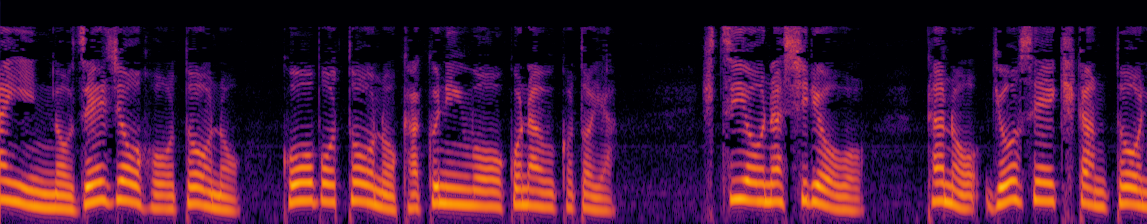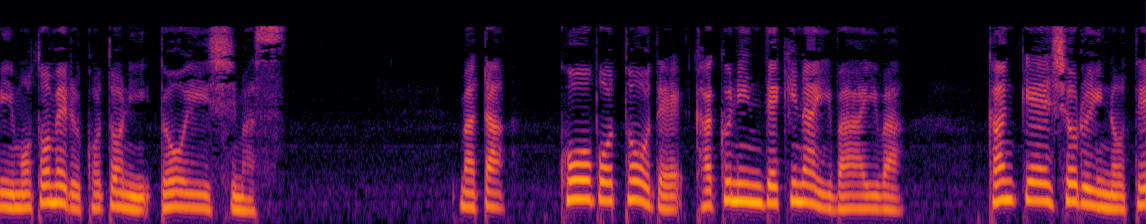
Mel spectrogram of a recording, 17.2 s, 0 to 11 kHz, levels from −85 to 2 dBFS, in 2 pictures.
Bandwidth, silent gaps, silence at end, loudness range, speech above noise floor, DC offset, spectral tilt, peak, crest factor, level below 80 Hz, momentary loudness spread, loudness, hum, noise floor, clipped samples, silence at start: 8 kHz; none; 0 s; 4 LU; 40 dB; under 0.1%; -6 dB/octave; -8 dBFS; 14 dB; -60 dBFS; 10 LU; -22 LUFS; none; -62 dBFS; under 0.1%; 0 s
